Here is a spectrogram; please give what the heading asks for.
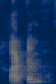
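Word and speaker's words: autumn: ऑटम, ऑटम में N silent है।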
